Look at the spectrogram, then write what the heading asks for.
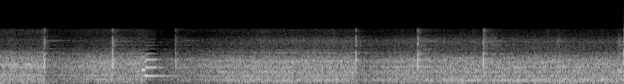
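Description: Electric-hauled passenger train rolling past close by: a steady rumble of wheels on rails, with sharp clicks as the wheels cross rail joints. A short horn toot about a second and a half in.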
